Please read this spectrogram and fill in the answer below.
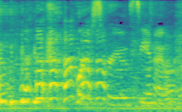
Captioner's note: laughter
